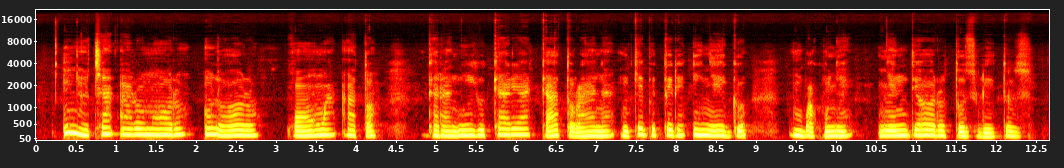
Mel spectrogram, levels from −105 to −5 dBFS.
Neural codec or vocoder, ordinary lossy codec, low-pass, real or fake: vocoder, 44.1 kHz, 128 mel bands, Pupu-Vocoder; none; 19.8 kHz; fake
